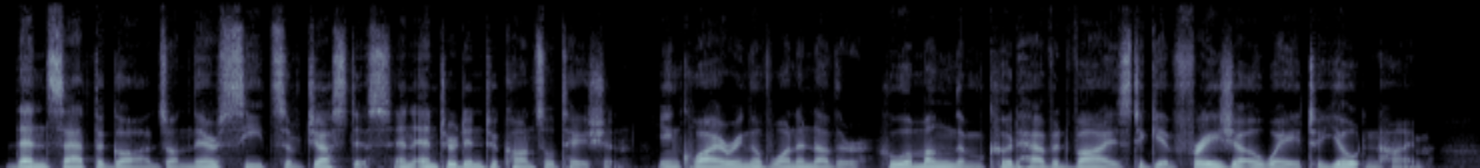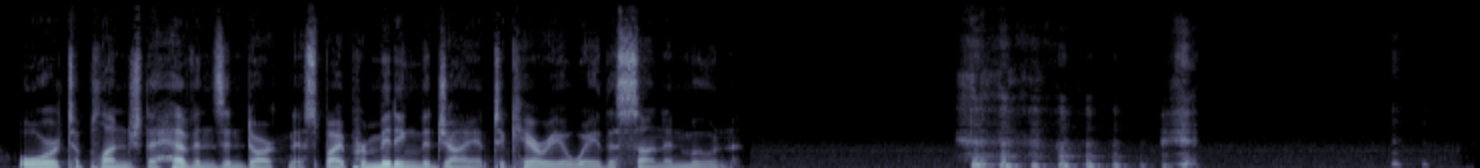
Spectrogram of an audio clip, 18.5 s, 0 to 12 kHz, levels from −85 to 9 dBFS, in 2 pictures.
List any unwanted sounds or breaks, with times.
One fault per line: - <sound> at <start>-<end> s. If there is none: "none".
- laugh at 15.2-16.8 s
- laugh at 17.9-18.2 s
